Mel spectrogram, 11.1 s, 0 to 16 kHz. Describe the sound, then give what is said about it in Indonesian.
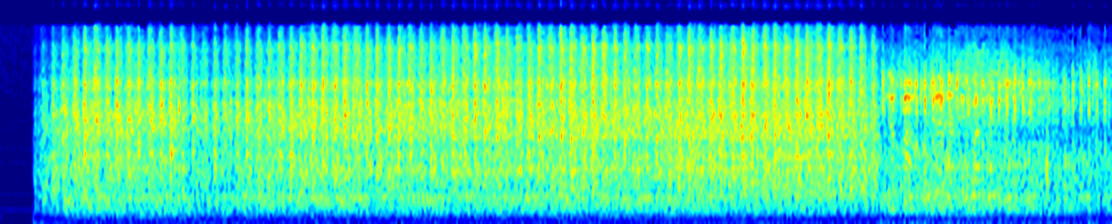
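A motorboat (kelotok) engine, one of nine boats carrying a Banjarmasin mayoral candidate's procession along the Martapura River from Mantuil, chugs loudly and steadily, with a rapid, even mechanical rhythm that runs without pause and shifts slightly in tone near the end. “Menggunakan 9 perahu motor atau kelotok dan tetap memperhatikan protokol kesehatan, pasangan bakal calon wali kota dan wakil wali kota Banjarmasin Ibnu Sina Aripinur memulai perjalanan dari dermaga Kelurahan Mantuil di Pulau Bromo, Banjarmasin”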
